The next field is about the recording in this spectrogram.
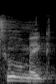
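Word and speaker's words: Tollemache: barreled same name but each half was pronounced differently oh my so it's pronounced tool make Tash the to make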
